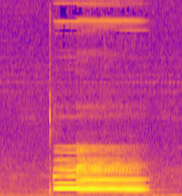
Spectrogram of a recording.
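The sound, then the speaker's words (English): The buzzer chime of Jibo, a social robot, sounds once, a steady mid-pitched tone with buzzy overtones holding for about a second before cutting off, over a low background hum. “Can we hold off on the buzzer for a second?”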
